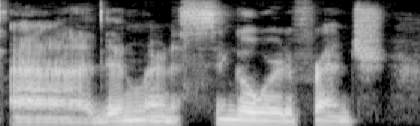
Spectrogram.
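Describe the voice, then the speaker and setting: A man's voice, dry and close-sounding with no echo. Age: 30s. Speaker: social media personality and film fan. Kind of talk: casual chat.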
